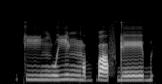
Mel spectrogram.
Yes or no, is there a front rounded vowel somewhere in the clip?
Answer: no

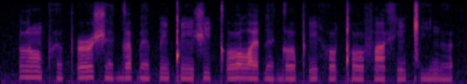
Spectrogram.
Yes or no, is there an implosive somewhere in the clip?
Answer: yes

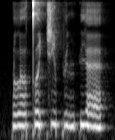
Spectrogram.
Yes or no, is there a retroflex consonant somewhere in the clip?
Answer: no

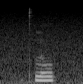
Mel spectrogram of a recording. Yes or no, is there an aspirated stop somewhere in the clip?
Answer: yes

